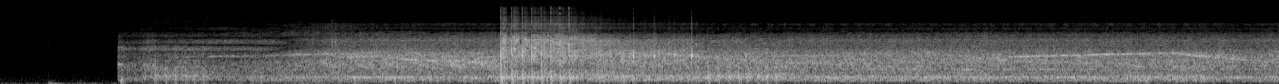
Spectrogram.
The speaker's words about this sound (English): Yeah, it does. It sounds like automatic gunfire.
